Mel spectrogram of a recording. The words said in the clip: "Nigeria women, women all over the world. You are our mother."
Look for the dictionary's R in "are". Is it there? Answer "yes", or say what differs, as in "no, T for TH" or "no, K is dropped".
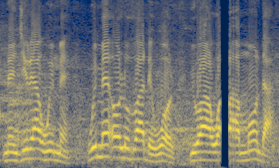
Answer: no, W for R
